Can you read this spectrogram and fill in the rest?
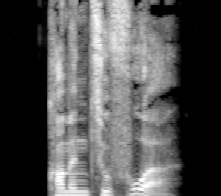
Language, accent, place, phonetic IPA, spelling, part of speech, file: German, Germany, Berlin, [ˌkɔmən t͡suˈfoːɐ̯], kommen zuvor, verb, De-kommen zuvor.ogg
- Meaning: inflection of zuvorkommen: 1. first/third-person plural present 2. first/third-person plural subjunctive I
